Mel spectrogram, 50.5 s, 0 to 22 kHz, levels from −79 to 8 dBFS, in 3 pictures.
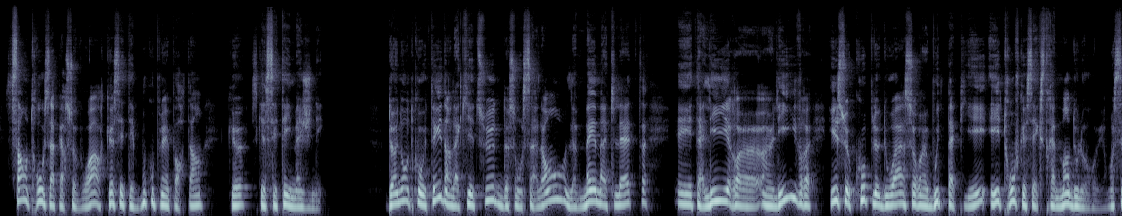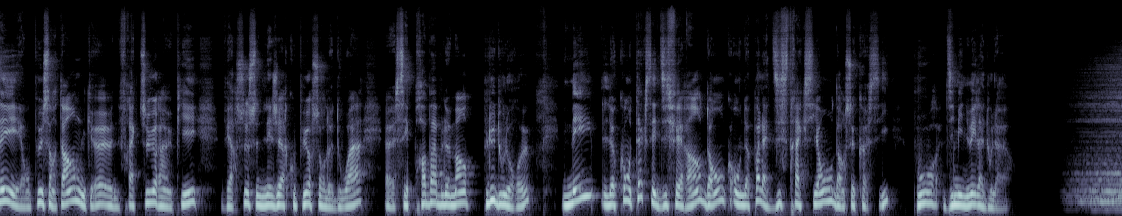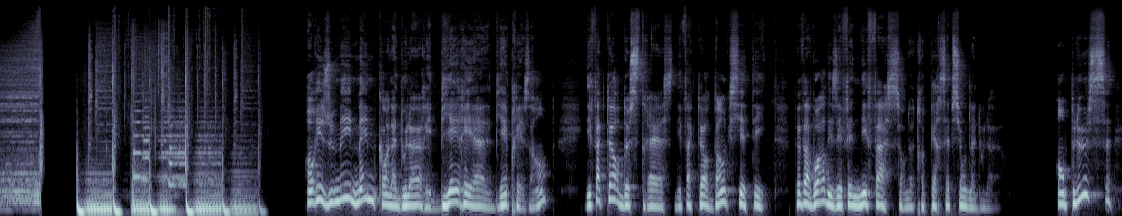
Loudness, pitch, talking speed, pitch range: -19 LUFS, 145 Hz, 140 wpm, 125-165 Hz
